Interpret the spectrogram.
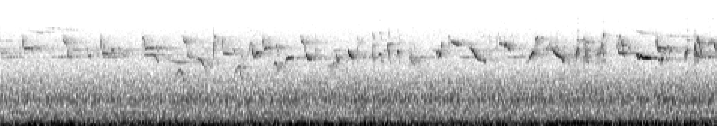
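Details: Eurasian blackcap (Sylvia atricapilla) song heard through heavy low-frequency rumble: continuous rapid high warbling of short slurred notes and flicks, other birds faintly mixed in.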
